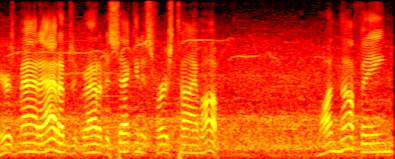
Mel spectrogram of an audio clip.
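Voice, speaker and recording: A man's voice: on the high side, unhurried. A man calling a baseball game play by play as live radio commentary. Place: outdoor stadium broadcast. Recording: very noisy outdoor ballpark broadcast. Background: loud steady outdoor ambient noise.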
